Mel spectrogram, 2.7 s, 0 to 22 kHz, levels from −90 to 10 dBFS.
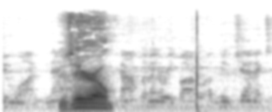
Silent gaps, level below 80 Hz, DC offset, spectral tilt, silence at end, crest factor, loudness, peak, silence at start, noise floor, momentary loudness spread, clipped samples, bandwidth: none; -58 dBFS; under 0.1%; -4.5 dB/octave; 1.6 s; 22 dB; -18 LUFS; 0 dBFS; 0.6 s; -50 dBFS; 18 LU; under 0.1%; 15.5 kHz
